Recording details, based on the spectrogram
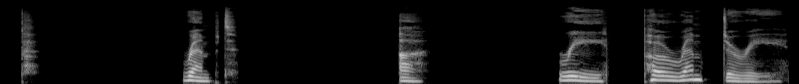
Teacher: Stress rempt and keep p soft.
